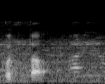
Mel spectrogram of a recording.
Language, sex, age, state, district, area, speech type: Dogri, male, 18-30, Jammu and Kashmir, Samba, rural, read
